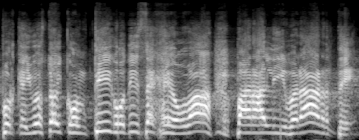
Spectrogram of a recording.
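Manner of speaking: loud, impassioned preacher over music; full-voiced sermon climax; fervent preaching.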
